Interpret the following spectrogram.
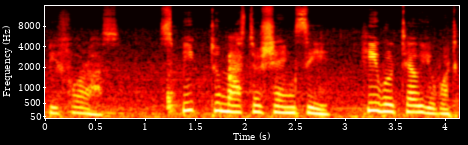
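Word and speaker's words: Shang Xi: Speak to Master Shangzi. He will tell you what comes next. Shang Z. Okay, I was mispronouncing the Z part.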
